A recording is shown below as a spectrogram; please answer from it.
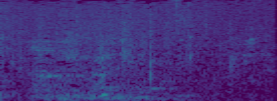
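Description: A pause in a speech in an auditorium: faint room sound with soft, indistinct stirring, a little louder in the first second and a half and then quieter.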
